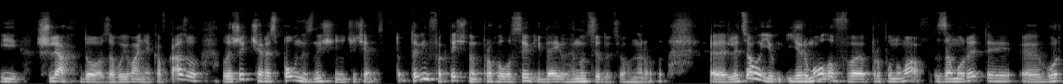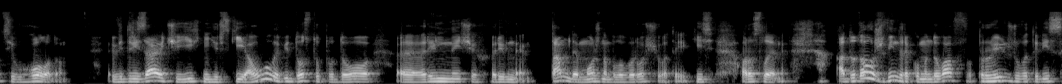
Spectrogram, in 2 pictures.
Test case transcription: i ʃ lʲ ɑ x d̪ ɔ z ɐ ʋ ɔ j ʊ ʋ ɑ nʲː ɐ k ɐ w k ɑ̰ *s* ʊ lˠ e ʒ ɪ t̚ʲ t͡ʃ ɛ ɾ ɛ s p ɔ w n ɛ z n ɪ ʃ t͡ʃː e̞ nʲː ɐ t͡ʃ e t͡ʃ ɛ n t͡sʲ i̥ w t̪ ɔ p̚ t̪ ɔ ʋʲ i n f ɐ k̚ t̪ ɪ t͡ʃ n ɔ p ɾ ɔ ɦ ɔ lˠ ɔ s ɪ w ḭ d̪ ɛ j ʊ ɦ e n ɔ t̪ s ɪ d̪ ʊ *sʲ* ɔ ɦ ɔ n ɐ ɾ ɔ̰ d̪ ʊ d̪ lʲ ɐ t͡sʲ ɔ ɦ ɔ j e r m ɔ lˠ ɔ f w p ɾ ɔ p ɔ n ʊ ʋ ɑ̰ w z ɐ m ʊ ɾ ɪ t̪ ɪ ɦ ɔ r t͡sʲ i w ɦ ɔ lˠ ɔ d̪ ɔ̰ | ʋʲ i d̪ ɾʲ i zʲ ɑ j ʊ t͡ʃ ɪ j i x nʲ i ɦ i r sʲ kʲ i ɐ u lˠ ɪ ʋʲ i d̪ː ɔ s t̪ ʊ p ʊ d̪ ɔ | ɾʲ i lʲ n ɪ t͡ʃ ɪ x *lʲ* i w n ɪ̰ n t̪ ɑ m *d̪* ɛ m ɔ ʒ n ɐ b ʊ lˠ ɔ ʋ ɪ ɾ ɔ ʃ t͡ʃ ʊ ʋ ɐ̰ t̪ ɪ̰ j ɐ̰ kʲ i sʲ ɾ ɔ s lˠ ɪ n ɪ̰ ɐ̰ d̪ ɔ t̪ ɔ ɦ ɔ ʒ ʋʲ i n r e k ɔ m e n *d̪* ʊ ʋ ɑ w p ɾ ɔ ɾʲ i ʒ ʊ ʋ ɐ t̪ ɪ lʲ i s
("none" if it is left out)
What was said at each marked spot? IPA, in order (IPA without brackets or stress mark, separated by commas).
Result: z, t͡sʲ, ɾʲ, d̪, d̪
